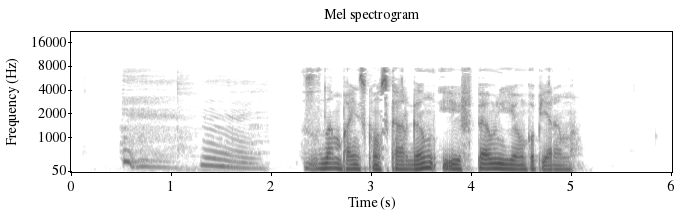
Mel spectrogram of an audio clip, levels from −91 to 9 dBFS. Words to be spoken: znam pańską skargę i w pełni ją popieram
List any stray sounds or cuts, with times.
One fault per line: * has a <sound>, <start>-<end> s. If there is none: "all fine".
* has a laugh, 0.5-2.0 s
